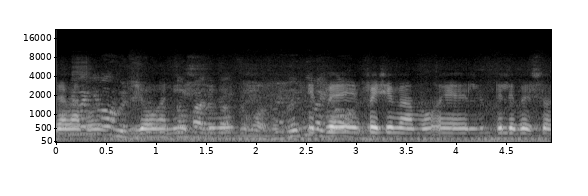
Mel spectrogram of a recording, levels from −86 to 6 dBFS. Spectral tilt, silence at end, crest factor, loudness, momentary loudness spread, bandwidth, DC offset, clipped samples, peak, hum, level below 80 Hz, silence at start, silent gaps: -7 dB/octave; 0 s; 16 dB; -23 LUFS; 10 LU; 8 kHz; under 0.1%; under 0.1%; -6 dBFS; none; -44 dBFS; 0 s; none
